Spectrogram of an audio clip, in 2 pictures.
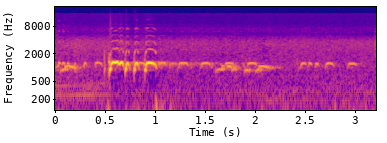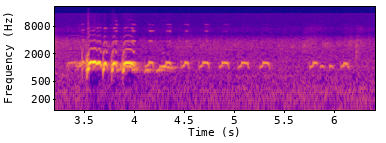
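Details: Local zebra dove singing in a lure recording. Two accented bursts about three seconds apart, each followed by runs of short, bouncy coo notes, with some low background rumble.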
